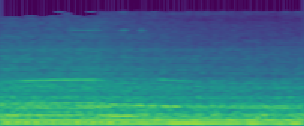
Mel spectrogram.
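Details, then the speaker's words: Camper van inverter switched on with no load: steady low hum with a faint cooling-fan whine that eases off; normal inverter cooling fan noise. "インバーターの電源を入れるたびに冷却ファンの音妻はもっと大きなバッテリーを望んでいます。"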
